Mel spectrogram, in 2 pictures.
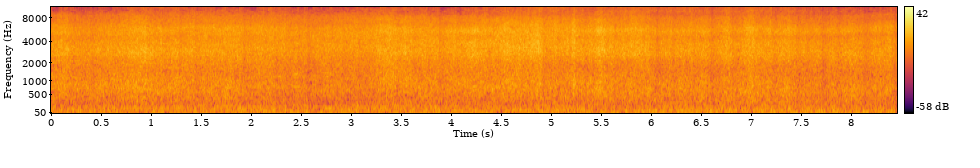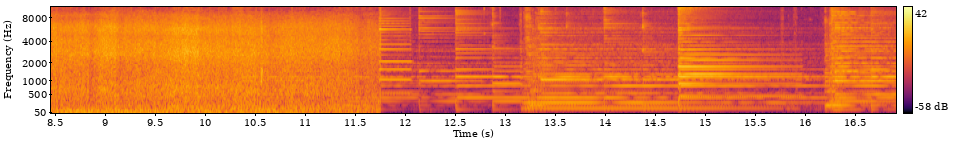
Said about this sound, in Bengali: আর যেভাবে পাথরগুলোতে এসে আছড়ে পড়ছে জলগুলো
